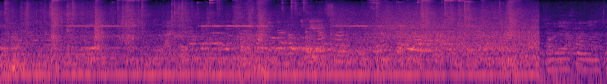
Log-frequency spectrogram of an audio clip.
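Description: A crowd chatters.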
